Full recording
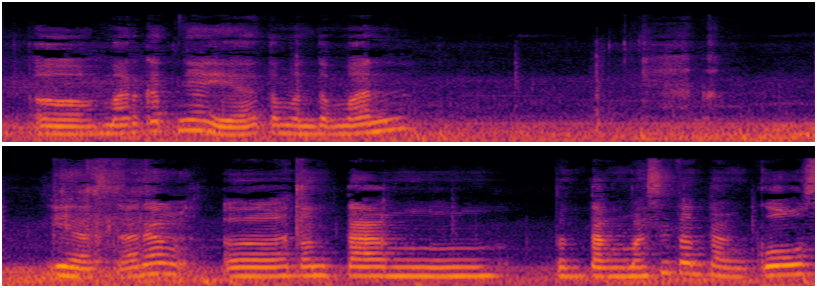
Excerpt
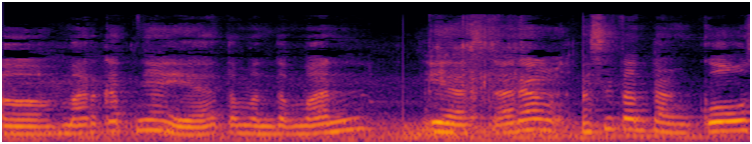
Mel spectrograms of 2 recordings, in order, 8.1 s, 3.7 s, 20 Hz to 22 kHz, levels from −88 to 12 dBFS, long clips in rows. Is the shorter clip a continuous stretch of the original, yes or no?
no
